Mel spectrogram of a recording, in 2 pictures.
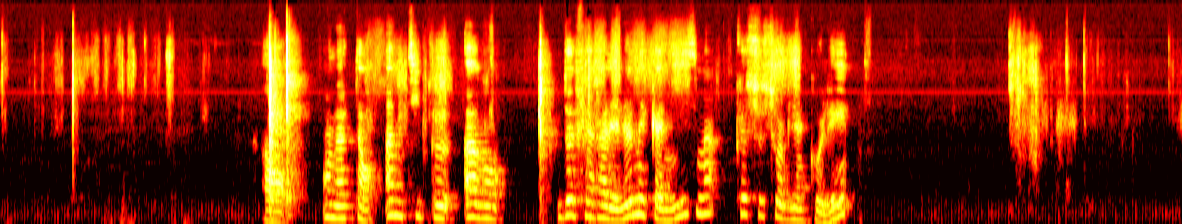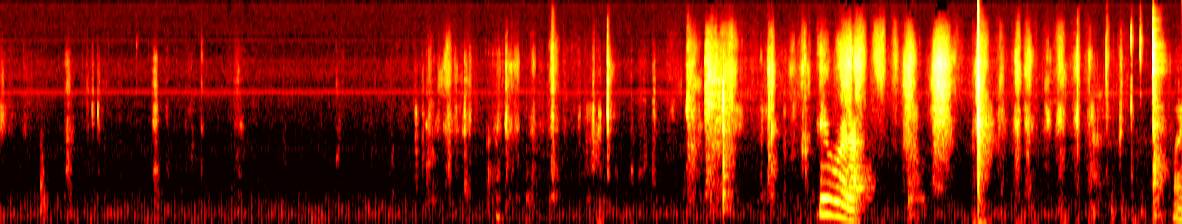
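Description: Stiff paper rustles and crackles as hands fold and handle it.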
